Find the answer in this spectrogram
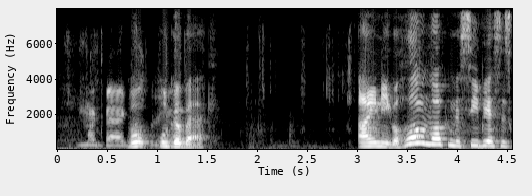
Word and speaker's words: Ian Eagle: Yeah, it's pronounced Ian Eagle.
